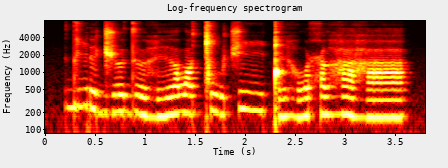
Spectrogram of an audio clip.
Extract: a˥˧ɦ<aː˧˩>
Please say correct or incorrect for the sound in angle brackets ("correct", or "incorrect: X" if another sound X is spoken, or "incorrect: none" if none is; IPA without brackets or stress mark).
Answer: incorrect: aː˧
